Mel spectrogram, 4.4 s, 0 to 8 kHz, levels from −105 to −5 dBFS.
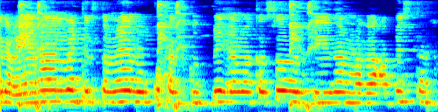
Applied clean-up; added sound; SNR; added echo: classical method WPE with log-MMSE.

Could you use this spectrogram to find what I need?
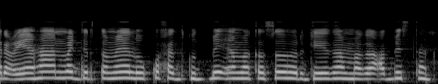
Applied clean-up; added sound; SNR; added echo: none; none; none; none.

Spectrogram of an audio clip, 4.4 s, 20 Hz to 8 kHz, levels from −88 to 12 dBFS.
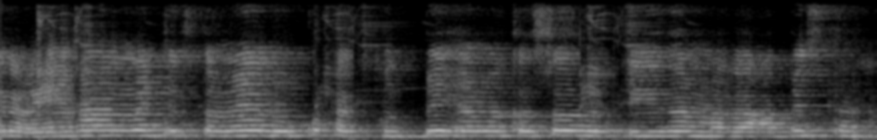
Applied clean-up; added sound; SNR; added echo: neural separator model SepFormer DNS4.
